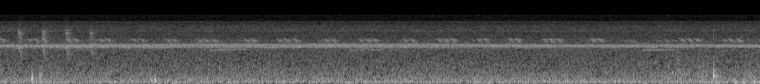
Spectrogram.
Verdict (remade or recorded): remade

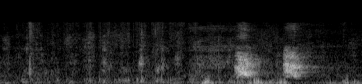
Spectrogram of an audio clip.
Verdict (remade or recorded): recorded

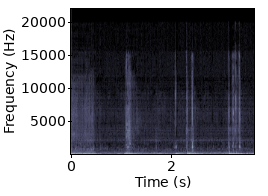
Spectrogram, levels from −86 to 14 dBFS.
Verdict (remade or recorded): remade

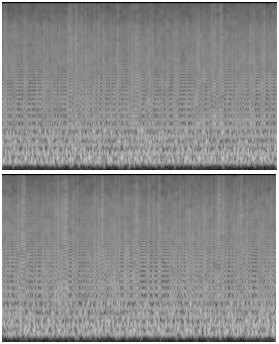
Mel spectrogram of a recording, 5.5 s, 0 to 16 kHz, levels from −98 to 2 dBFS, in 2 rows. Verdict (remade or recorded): remade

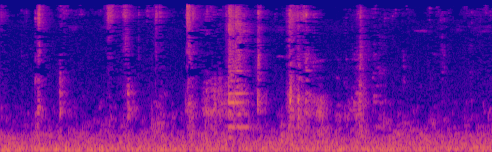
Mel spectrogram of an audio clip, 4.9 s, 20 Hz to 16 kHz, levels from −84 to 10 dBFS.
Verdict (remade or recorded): recorded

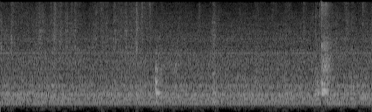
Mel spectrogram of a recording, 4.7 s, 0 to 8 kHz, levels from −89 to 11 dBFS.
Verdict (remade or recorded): recorded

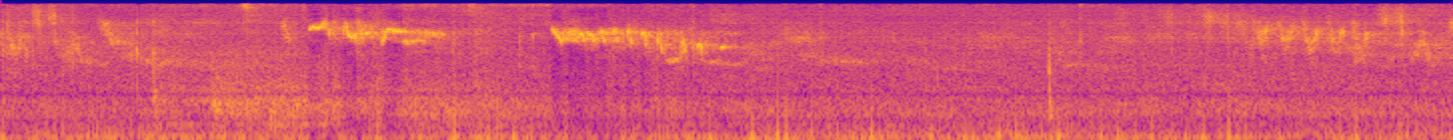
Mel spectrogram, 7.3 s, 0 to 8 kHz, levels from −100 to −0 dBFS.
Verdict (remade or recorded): remade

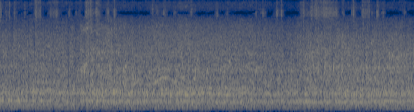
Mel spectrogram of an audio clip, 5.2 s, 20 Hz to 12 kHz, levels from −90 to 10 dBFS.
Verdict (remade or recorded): recorded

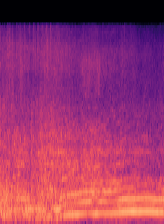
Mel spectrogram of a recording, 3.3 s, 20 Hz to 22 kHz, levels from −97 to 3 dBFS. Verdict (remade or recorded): recorded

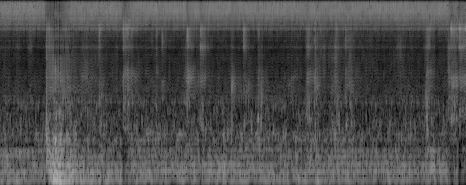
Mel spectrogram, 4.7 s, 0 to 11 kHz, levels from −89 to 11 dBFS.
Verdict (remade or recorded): remade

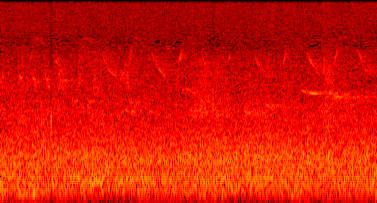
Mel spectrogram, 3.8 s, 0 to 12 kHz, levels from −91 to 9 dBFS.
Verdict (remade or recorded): recorded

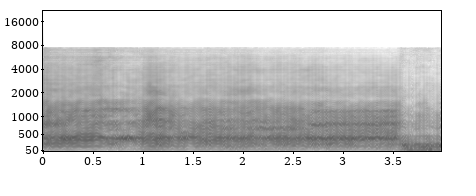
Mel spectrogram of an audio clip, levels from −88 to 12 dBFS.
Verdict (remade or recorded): remade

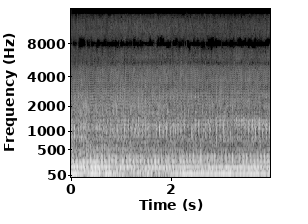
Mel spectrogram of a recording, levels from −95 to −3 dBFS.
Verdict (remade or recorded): remade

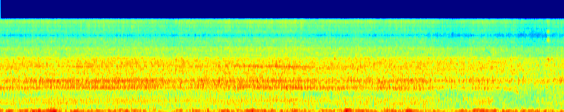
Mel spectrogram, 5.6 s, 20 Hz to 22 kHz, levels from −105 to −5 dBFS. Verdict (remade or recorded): remade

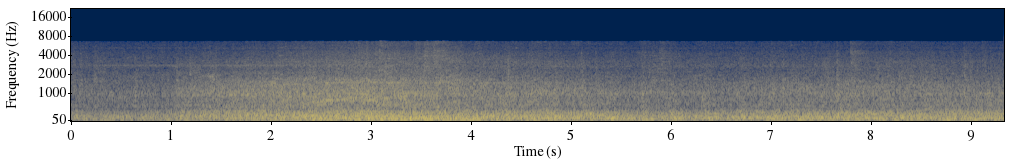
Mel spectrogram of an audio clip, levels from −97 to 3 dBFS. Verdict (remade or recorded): recorded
